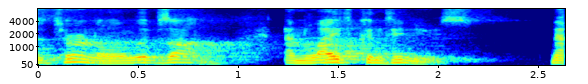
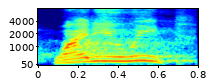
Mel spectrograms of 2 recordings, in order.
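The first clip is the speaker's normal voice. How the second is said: a lightly voiced exclamation, pitched higher and louder; exclaiming; 8 semitones higher, 5 dB louder than usual. A narrator's reading. Rabbi Chia to his weeping master, mild exclamation. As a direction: read the question as a startled outcry. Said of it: "exclaimed Rabbi Chia".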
